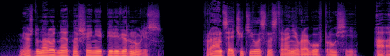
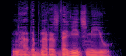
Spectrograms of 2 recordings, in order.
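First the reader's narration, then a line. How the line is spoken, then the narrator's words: Enemies whispering. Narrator (Russian): шептали Петру враги Екатерины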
